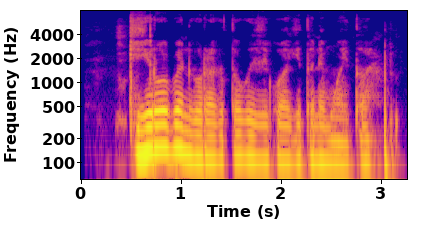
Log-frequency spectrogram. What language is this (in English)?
Kalenjin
